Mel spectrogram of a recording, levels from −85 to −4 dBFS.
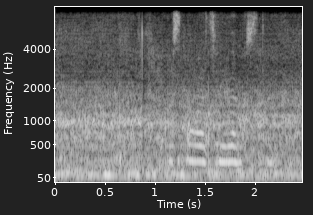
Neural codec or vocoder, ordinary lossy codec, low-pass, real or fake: codec, 16 kHz, 8 kbps, FreqCodec, larger model; none; 7.2 kHz; fake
